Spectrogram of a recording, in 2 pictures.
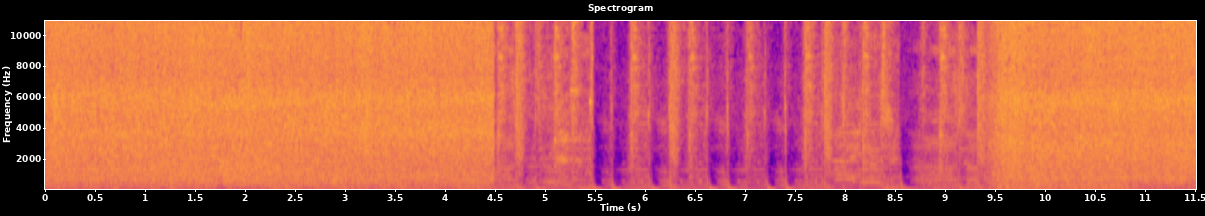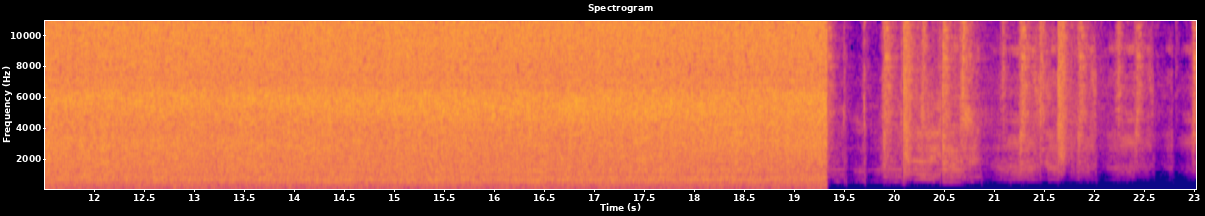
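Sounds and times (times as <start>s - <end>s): waterfall rushing: 0.0s - 4.5s, 9.4s - 19.4s
electronic background music: 0.0s - 9.6s.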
